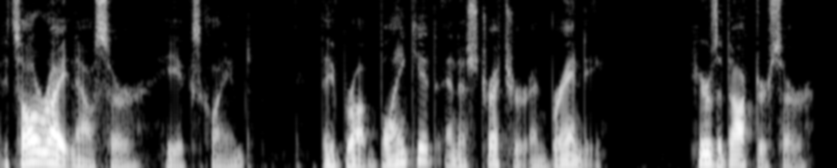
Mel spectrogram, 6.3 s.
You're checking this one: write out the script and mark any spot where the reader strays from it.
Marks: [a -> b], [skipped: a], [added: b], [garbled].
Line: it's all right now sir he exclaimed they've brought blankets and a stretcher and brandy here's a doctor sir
it's all right now sir he exclaimed they've brought [blankets -> blanket] and a stretcher and brandy here's a doctor sir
